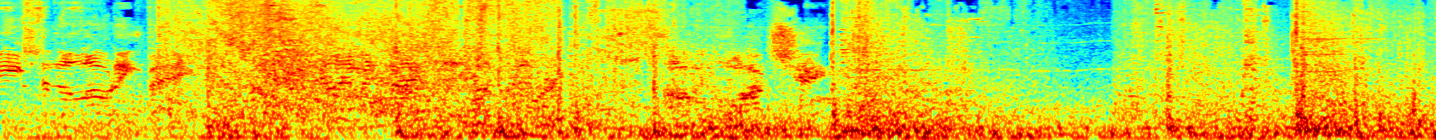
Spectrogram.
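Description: Cannons and guns fire in rapid bursts.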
